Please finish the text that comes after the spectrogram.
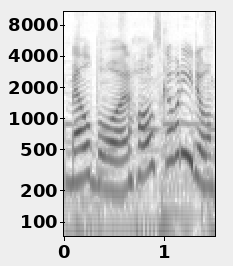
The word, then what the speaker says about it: Melbourne: Hey, we don't pronounce it Melbourne. Yay, congrats. Look, the computer freaked out just seeing Melbourne written like that. No, it's not like Mel Gibson. We say Melbourne.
